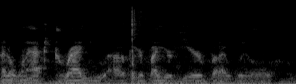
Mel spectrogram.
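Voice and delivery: soft, low, hushed, menacing librarian voice.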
